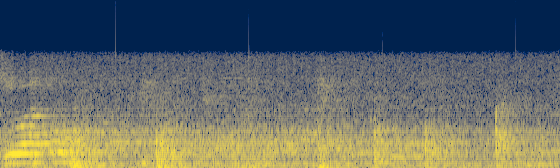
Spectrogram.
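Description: A man says one short word, then a steady noisy background with a few dull low thumps.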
